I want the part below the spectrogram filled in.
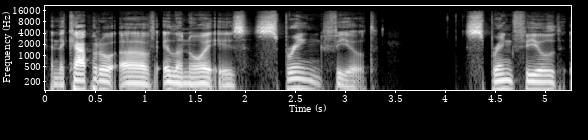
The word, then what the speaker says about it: Illinois: Now, if you're reading this or if you've ever read the word, you'll see that the word ends with an S, but we do not pronounce that S. It is silent. Say Illinois.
